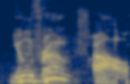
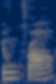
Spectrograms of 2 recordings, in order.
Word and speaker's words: Jungfrau: In German, the word for virgin is also, how do you pronounce that? Jungfrau. Jungfrau.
